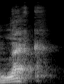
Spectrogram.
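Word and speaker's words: Lech: chevy but uh uh when it comes to polish beer it's silent instead it's a hard k so this one's actually lek is how you say that one now you look at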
